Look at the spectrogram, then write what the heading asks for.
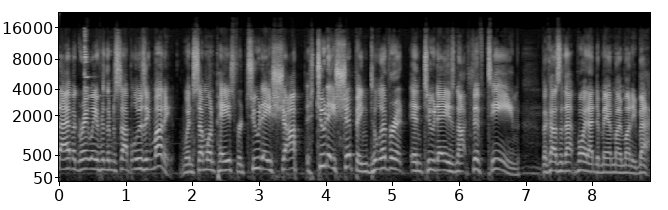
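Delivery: ordinary delivery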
